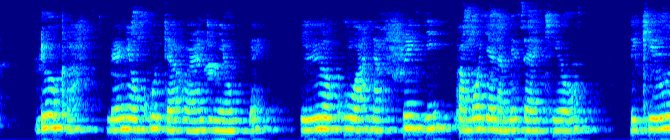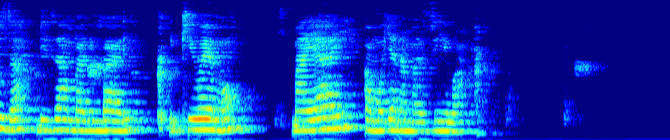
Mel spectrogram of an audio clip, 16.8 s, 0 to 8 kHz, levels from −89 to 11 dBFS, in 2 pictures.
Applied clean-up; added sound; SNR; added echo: none; none; none; reverberation time 0.6 s.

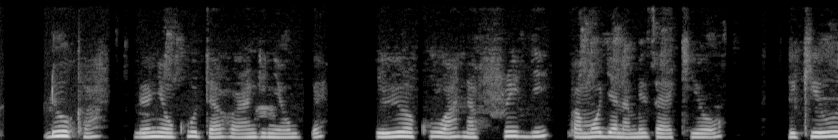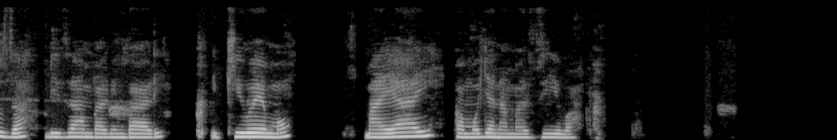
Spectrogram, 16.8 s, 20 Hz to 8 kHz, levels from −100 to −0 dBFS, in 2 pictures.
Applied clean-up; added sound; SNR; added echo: none; none; none; none.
